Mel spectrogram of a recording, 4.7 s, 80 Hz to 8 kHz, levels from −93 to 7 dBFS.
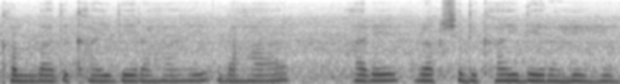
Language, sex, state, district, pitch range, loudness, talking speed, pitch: Hindi, female, Maharashtra, Aurangabad, 195-210 Hz, -29 LUFS, 155 wpm, 200 Hz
